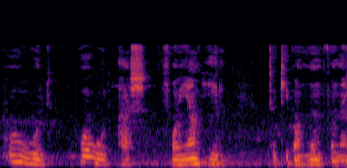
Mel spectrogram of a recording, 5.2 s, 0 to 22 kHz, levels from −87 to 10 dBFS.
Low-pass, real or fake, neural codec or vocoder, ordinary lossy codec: 7.2 kHz; real; none; none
